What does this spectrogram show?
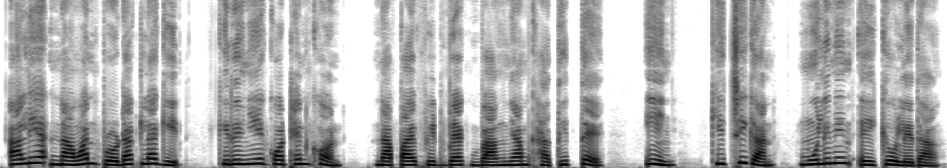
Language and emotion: Santali, sad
